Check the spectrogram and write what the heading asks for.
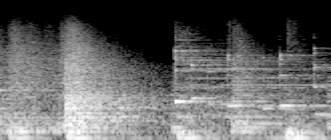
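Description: Ragtime trio of xylophone, piano and percussion playing. A cymbal crash about half a second in rings out and fades over a short break, then the struck xylophone and piano notes pick up again about a second later.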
